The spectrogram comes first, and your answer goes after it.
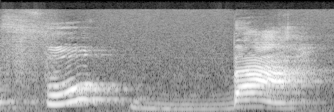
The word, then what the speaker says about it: fubá: Porque o fubá, eu falo bem forte essa letra A.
